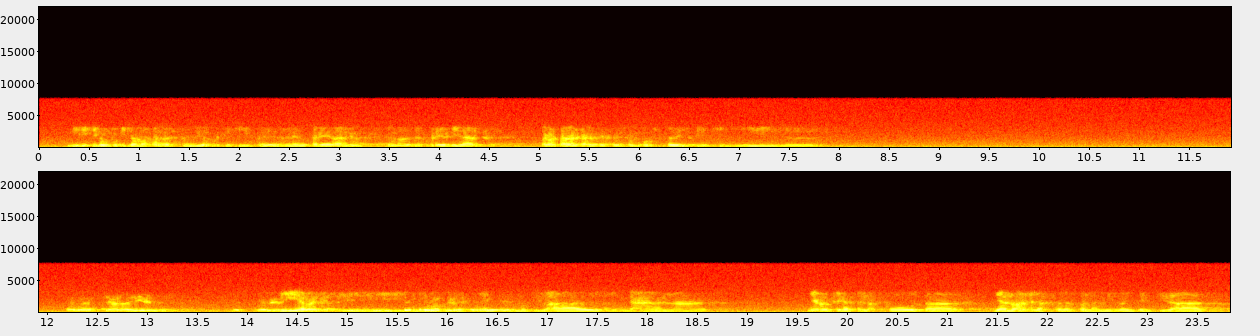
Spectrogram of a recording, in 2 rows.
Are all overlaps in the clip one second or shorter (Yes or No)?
No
